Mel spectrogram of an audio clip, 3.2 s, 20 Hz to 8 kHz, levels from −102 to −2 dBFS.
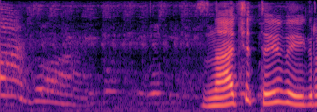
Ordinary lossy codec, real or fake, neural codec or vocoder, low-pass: none; fake; codec, 16 kHz, 16 kbps, FreqCodec, larger model; none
